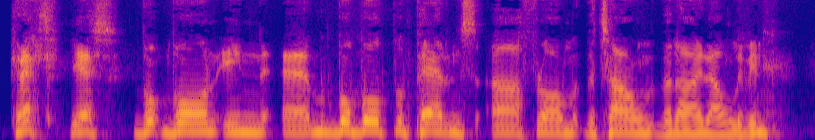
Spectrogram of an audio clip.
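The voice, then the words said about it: Northern English accent. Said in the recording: “from your accent, not from round these parts ... more up north”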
